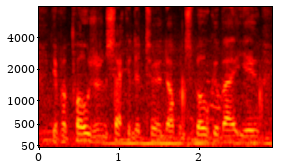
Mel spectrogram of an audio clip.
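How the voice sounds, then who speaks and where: At a very fast pace, a man of medium pitch talks with ordinary pitch variation over noticeable background noise. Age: 60s. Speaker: bowls club official. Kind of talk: interview. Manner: halting, many repetitions.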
